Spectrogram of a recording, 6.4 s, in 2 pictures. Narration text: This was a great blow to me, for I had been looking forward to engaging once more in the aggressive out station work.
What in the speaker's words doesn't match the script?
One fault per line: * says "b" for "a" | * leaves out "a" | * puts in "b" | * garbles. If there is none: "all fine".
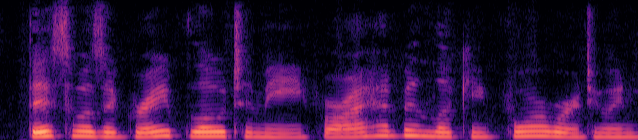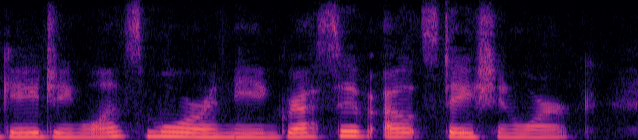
all fine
